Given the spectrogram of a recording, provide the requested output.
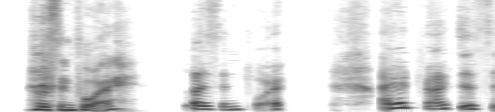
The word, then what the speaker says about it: Hosseinpour: And Tannaz, you will have to help me with the pronunciation of your last name. Hosseinpour.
